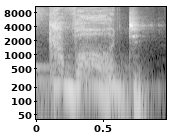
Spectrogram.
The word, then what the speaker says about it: kavod: kavod. Kavod is spelled K-A-V-O-D. K-A-V-O-D.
